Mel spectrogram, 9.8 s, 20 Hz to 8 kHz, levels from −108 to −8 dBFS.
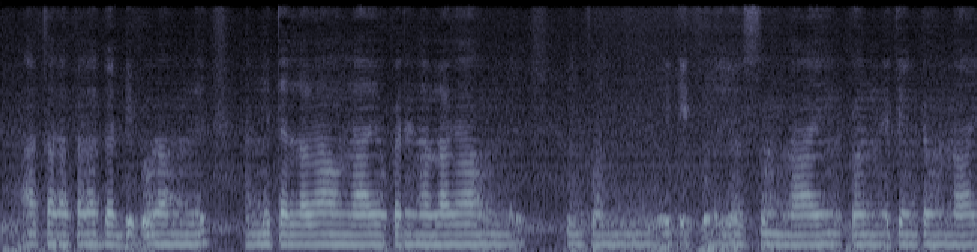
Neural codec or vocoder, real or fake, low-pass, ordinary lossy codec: autoencoder, 48 kHz, 32 numbers a frame, DAC-VAE, trained on Japanese speech; fake; 7.2 kHz; AAC, 48 kbps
